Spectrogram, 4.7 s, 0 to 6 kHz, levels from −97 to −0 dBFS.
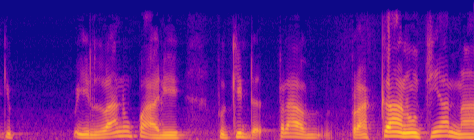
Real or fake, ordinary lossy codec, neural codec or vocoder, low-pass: fake; none; codec, 16 kHz, 8 kbps, FunCodec, trained on LibriTTS, 25 frames a second; 5.4 kHz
